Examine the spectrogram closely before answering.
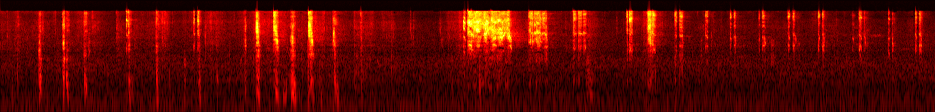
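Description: Dry pine-needle litter crackling and rustling as macaques move about on it: a run of sharp, irregular clicks, with a short loud rustle about five seconds in.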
